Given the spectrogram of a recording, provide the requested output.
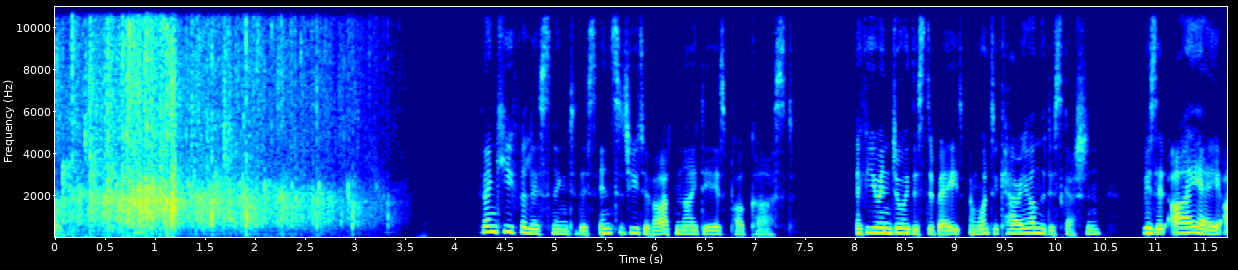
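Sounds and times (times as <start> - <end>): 
laughter: 0.0 - 2.4
audience applause: 0.0 - 3.6
speech: 4.3 - 11.7.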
